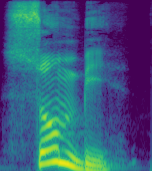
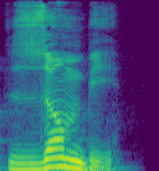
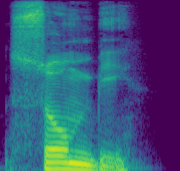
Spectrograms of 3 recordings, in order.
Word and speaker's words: zombi: Z-O-M-B-I, zombie. The pronunciation is zombie, not zombie. That sound z doesn't exist in Spanish. It's not used. So, zombie. Otro disfraz muy común es de fantasma, ghost. F-A-N-T-A-S-M-A, fantasma.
